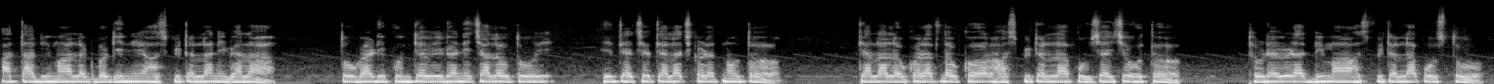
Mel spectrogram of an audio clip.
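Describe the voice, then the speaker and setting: A man narrating a horror story in a steady, measured way. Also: mid-range voice, dull audio, soft background music.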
